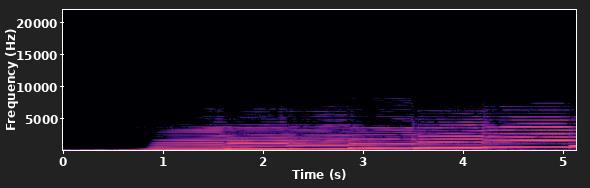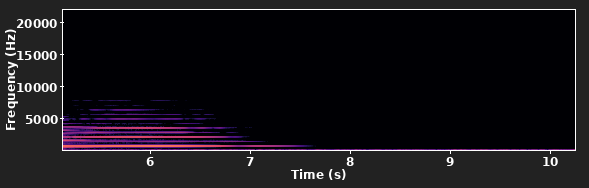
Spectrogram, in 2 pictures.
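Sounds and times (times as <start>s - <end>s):
clarinet: 0.8s - 7.4s.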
